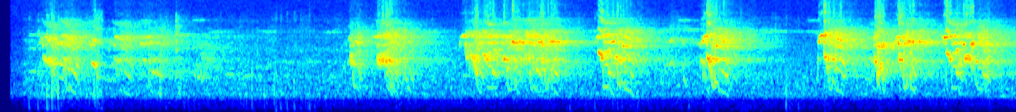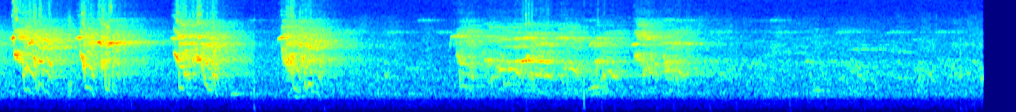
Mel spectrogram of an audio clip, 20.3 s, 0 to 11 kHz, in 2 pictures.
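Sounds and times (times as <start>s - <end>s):
Amazona harinosa surena calling: 0.3s - 2.4s, 3.4s - 17.6s.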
